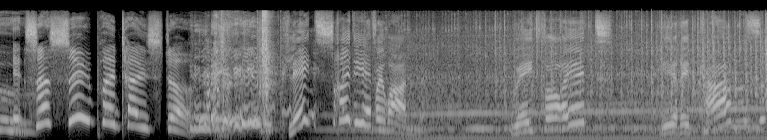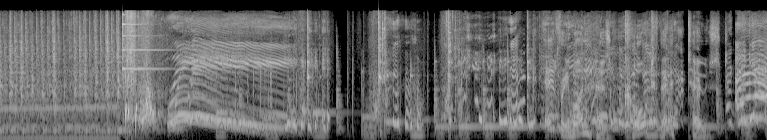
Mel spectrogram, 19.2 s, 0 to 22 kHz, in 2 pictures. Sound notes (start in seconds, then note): 3.4 clicks; 6.7 super toaster vibrating; 10.5 pings; 18.7 children calling out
